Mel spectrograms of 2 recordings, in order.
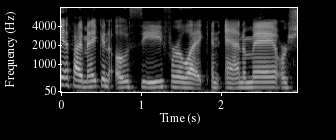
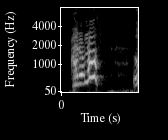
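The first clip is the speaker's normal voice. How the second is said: voice crack; 7 semitones higher than usual. Real, not acted. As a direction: voice cracks up high on "know". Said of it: "that was a sexy voice crack".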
